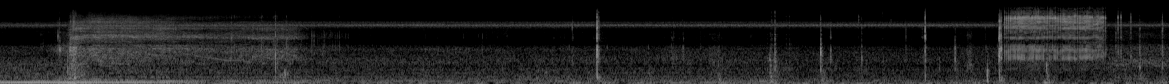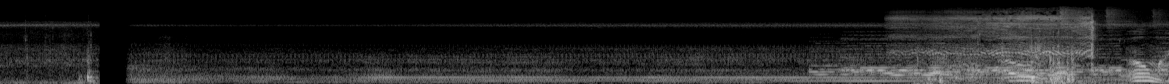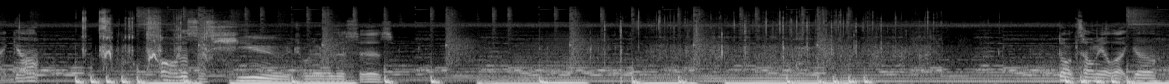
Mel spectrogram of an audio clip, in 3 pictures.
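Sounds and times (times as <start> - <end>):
high insect drone: 0.0 - 35.0
fishing reel spool whirring: 0.4 - 3.5, 10.0 - 11.4, 20.2 - 26.6, 27.3 - 35.0
clicks and knocks of gear: 7.6 - 12.1, 24.2 - 25.2, 29.3 - 32.8.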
